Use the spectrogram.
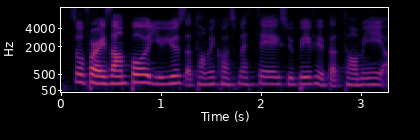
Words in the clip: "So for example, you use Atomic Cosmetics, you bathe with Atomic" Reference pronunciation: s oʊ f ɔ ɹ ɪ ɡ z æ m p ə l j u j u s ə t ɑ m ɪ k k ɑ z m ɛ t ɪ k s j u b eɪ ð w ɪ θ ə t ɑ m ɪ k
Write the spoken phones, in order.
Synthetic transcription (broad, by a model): s oʊ f ɔ ɹ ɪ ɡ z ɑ m p ə l j u j u s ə t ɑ m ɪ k k ɑ s m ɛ t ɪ k s j u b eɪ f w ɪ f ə t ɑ m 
